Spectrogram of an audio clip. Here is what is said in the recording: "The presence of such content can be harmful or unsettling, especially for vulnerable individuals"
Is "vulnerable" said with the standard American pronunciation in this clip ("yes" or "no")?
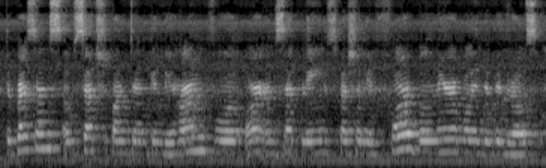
no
